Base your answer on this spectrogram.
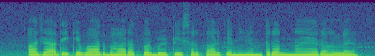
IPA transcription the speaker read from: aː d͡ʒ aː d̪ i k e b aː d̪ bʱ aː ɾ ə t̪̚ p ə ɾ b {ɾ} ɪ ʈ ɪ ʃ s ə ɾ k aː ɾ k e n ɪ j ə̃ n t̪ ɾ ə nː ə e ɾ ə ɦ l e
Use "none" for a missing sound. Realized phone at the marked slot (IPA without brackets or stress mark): ɾ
